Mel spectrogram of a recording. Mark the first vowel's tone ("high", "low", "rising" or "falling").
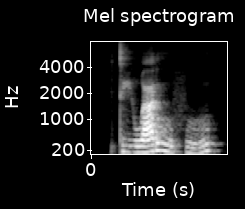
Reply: low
